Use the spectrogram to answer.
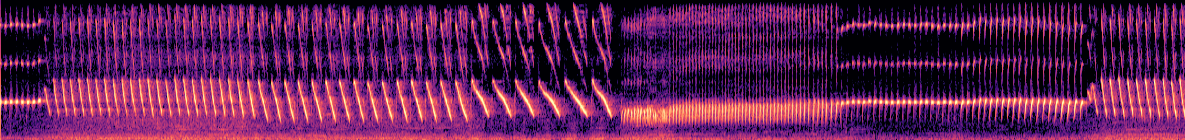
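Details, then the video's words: Canary song used to train young birds: a fast high trill, then a long series of quick descending sweeps, a dense lower rolling tour, and more crisp high trills, each section changing abruptly. "MASTERAN PALING EFEKTIF BURUNG KENARI | COCOK UNTUK MASTERAN KENARI PAUD"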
